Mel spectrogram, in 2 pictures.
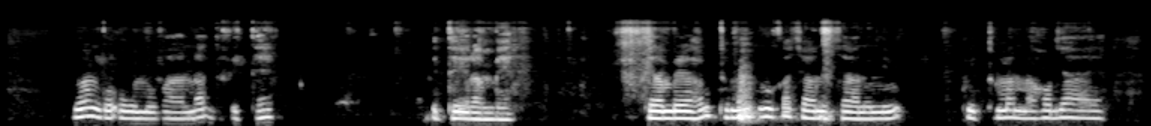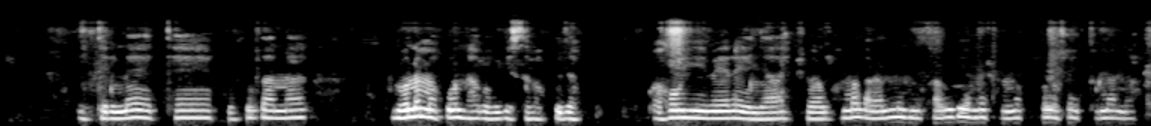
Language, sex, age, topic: Kinyarwanda, female, 25-35, government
